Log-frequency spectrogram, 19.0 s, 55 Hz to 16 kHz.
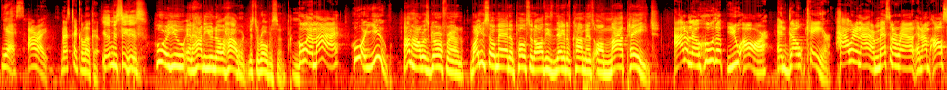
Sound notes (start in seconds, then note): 5.9 judge dana reading; 13.6 judge dana reading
